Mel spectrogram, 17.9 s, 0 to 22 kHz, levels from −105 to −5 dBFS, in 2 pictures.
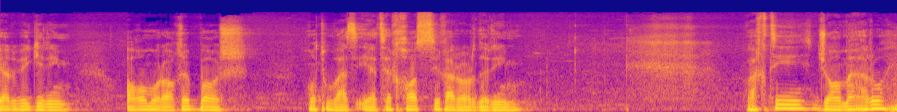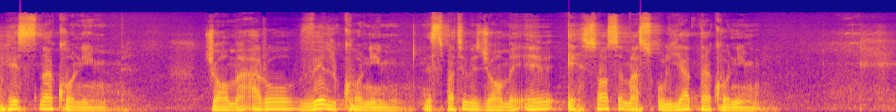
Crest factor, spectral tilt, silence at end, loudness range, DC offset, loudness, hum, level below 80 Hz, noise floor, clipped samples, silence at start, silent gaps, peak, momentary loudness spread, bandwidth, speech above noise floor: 14 dB; -5 dB/octave; 0 s; 4 LU; under 0.1%; -14 LUFS; none; -42 dBFS; -41 dBFS; under 0.1%; 0 s; none; 0 dBFS; 15 LU; 14 kHz; 28 dB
